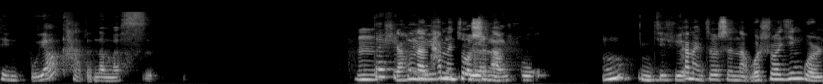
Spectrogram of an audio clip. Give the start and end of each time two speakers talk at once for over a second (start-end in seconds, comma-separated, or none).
3.7-5.1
